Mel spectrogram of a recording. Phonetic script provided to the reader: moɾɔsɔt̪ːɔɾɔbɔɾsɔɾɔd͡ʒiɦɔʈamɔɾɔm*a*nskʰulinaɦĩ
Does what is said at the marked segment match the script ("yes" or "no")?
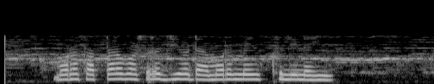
no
